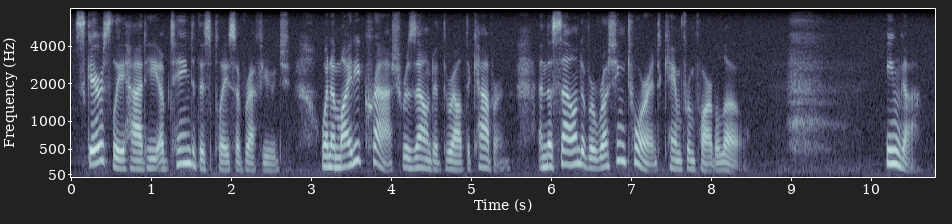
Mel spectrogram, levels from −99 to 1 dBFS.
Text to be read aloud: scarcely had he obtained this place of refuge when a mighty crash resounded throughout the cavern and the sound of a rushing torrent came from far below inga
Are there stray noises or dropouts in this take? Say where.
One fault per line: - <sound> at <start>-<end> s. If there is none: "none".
- sigh at 8.9-9.7 s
